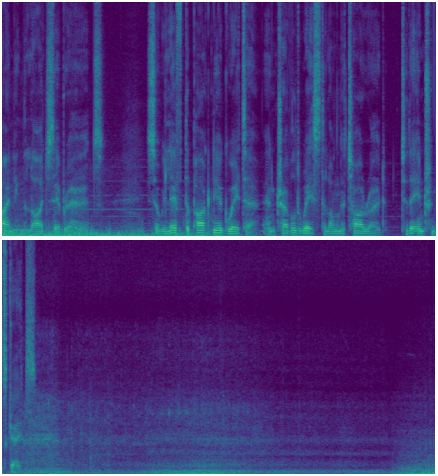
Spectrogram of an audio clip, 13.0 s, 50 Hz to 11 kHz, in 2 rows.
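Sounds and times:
road noise: 0:06.6 - 0:13.0
car engine rumble: 0:07.0 - 0:13.0.

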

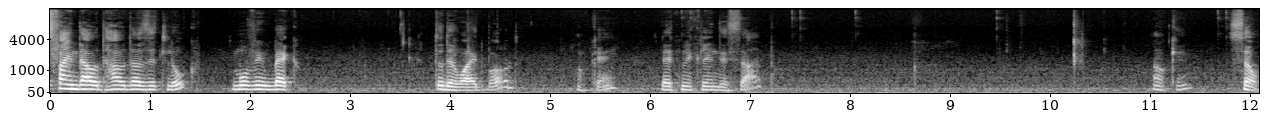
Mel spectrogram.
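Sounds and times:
computer clicks: 0:07.2 - 0:08.8, 0:09.4 - 0:10.7, 0:11.6 - 0:12.0.

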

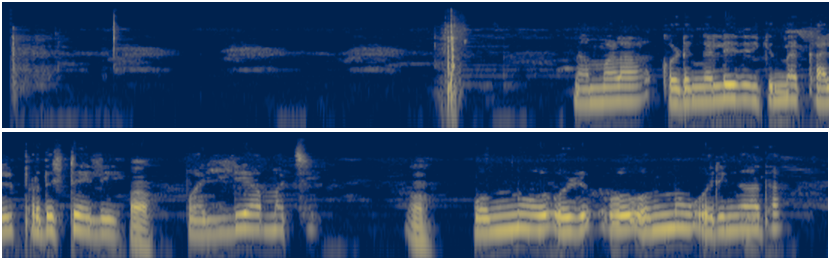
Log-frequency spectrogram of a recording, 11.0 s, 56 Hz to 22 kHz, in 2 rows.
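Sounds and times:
woman speaking: 0:03.8 - 0:07.7, 0:08.6 - 0:10.8.

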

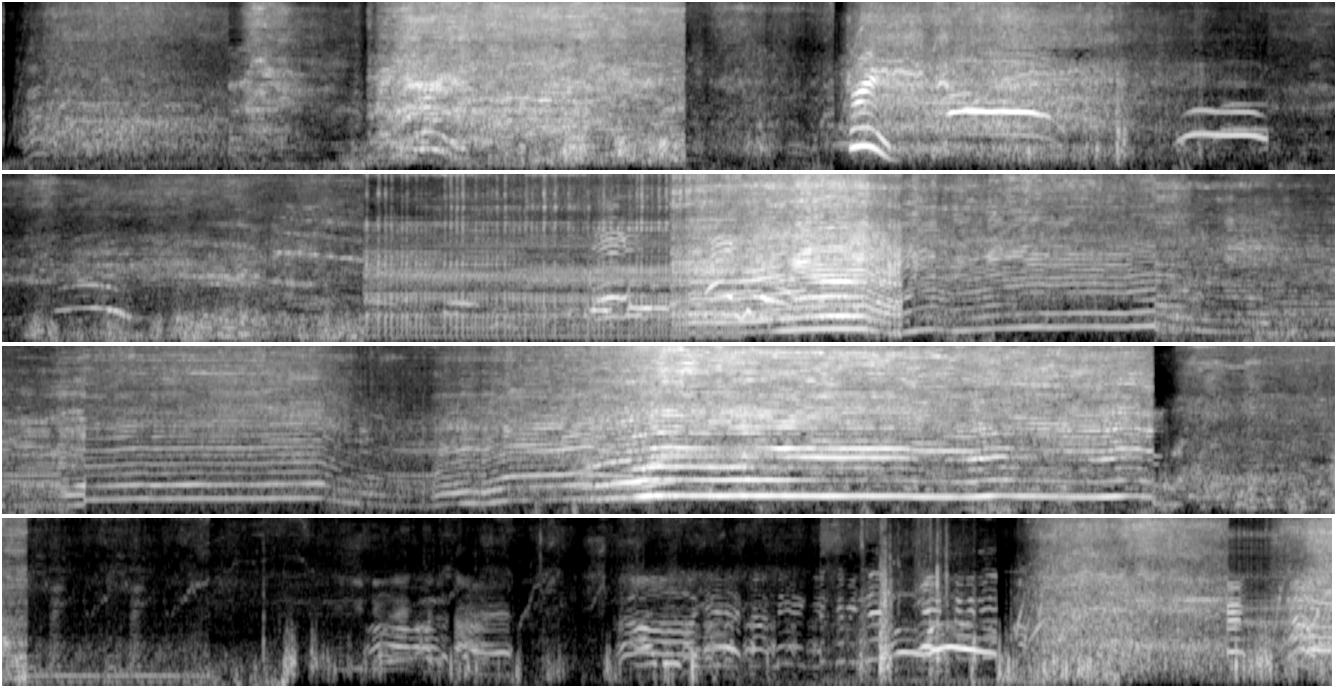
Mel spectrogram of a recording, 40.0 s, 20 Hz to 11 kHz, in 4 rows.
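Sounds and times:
radio-controlled car motors: 0:00.0 - 0:08.8, 0:09.5 - 0:36.6, 0:37.5 - 0:39.9.

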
